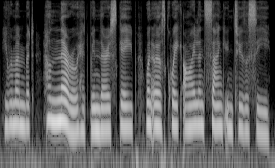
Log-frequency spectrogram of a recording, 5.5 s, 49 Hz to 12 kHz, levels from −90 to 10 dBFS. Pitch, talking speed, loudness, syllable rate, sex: 185 Hz, 165 wpm, -18 LUFS, 5.2 syllables/s, female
